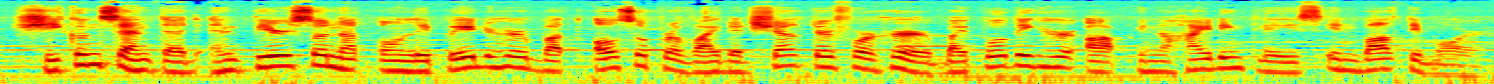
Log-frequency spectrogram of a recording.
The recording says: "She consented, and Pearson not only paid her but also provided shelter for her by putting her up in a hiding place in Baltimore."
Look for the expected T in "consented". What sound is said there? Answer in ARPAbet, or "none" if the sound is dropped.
T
